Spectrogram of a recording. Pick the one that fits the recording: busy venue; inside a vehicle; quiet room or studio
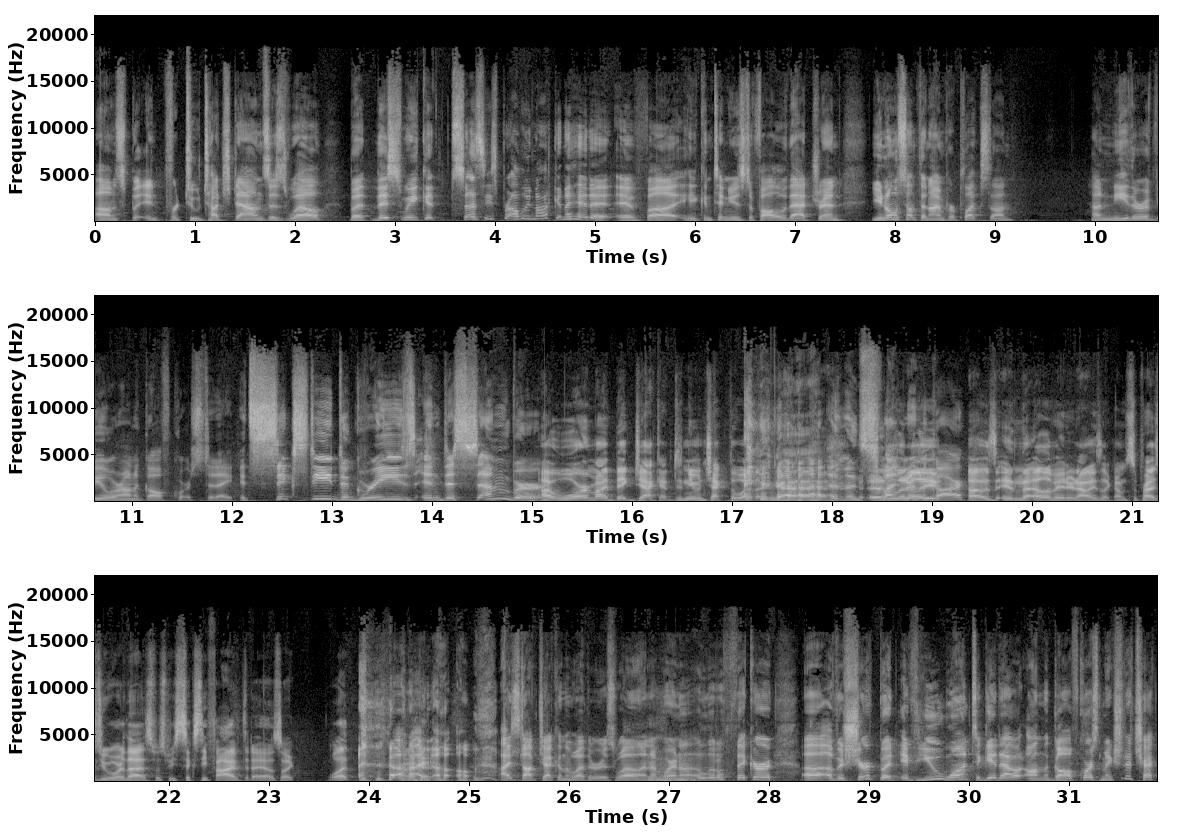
busy venue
